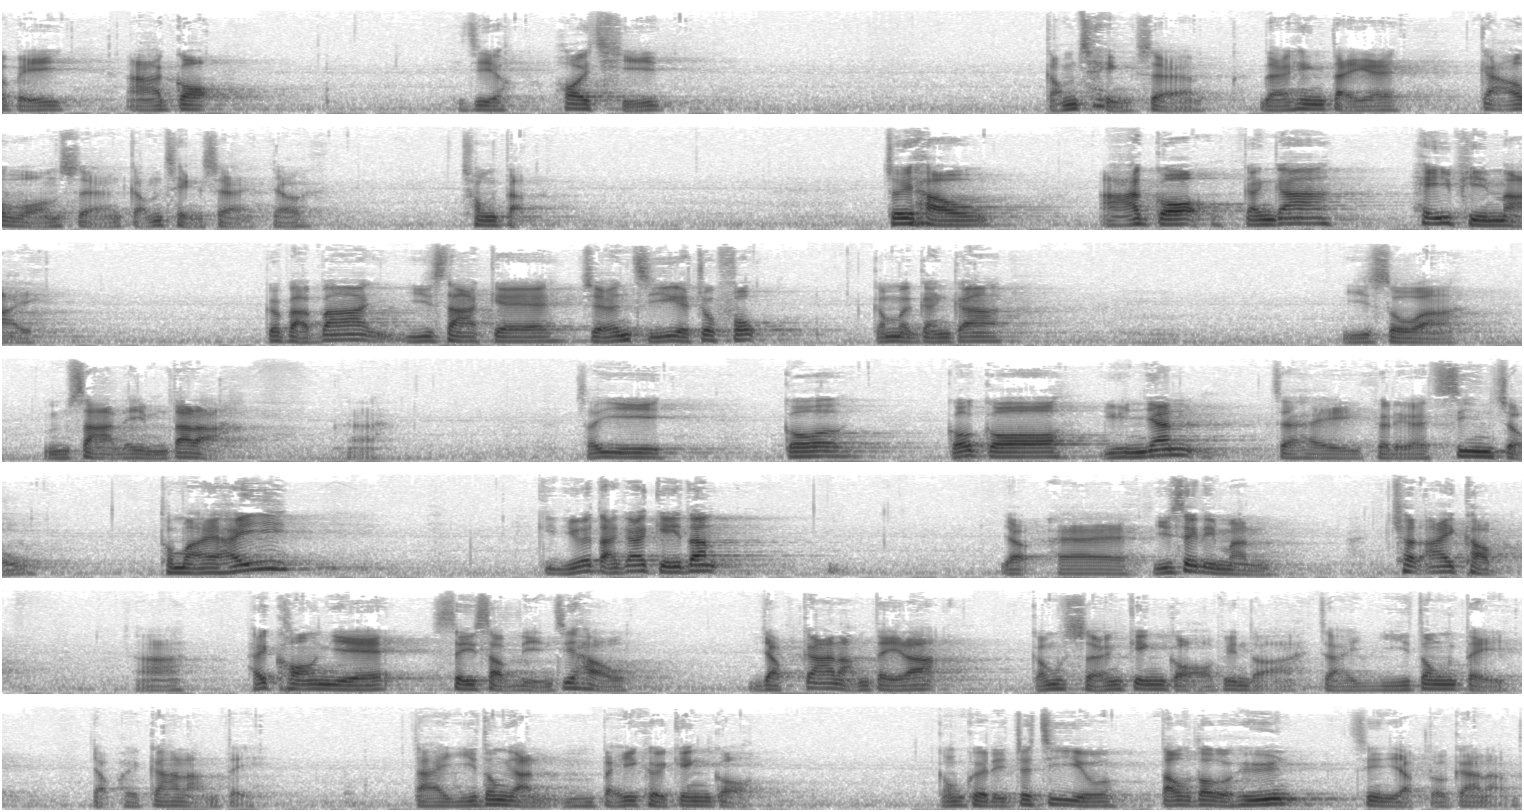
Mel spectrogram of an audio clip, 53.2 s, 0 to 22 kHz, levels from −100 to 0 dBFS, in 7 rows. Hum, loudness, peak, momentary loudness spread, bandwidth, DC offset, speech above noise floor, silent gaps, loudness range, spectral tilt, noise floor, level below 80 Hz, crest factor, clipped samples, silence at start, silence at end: none; -27 LUFS; -2 dBFS; 17 LU; 16 kHz; under 0.1%; 34 dB; none; 9 LU; -5 dB/octave; -61 dBFS; -64 dBFS; 26 dB; under 0.1%; 0 s; 0 s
